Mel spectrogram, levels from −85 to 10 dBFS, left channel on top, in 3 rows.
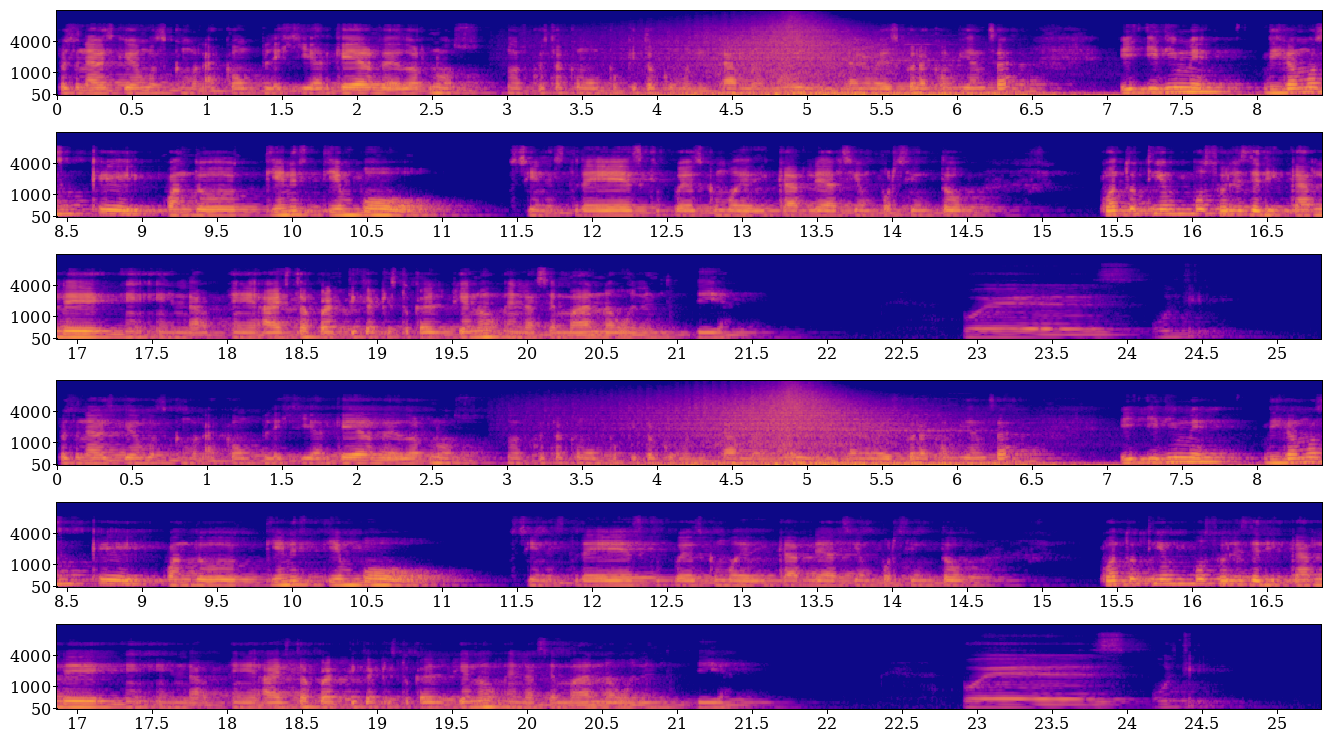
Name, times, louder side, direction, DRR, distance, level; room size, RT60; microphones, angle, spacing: voice 1, 0.0-2.7 3.0-6.4 7.1-7.7 8.0-10.9 11.5-14.5 15.4-21.3, left 1 dB, 75° left, 6 dB, 3.3 m, -21 dB
sound 1, 3.1-8.5, equal, 20° right, 2.9 m, -25 dB
voice 2, 22.9-24.4, right 2 dB, 50° right, 7 dB, 6.2 m, -33 dB
27.5 x 23.5 x 7.7 m, 0.64 s
head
